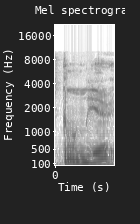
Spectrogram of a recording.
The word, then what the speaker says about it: Gungnir: We think that perhaps it might have been pronounced in those days Ungungnir, maybe. It's Gungnir in historic times.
